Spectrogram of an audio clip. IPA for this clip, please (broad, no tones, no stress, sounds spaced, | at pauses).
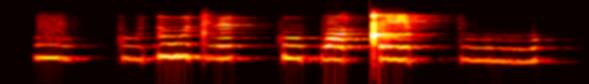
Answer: v ṳ kː ṳ ɗ u dʱ ø kː u b ɔ ǃ e pː ṳ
